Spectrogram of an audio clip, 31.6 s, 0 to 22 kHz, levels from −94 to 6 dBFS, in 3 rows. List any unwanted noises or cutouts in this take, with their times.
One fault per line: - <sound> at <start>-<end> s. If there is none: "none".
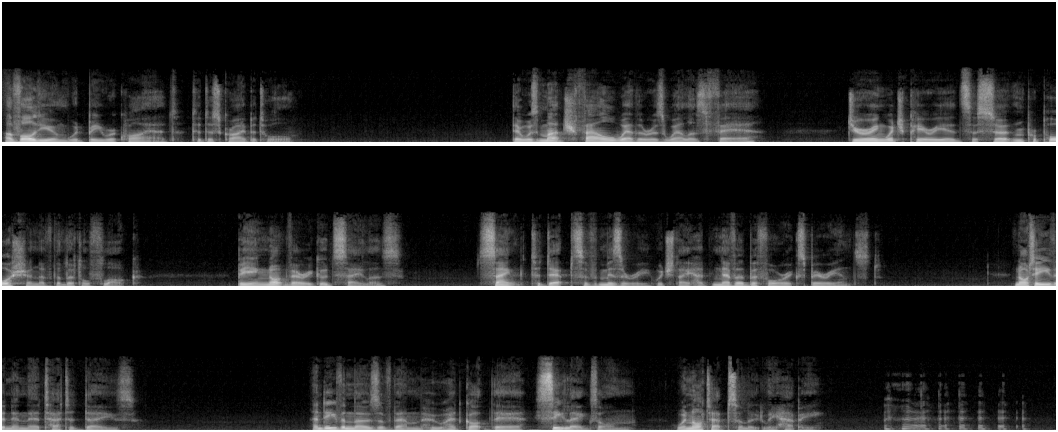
- laugh at 29.9-31.4 s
